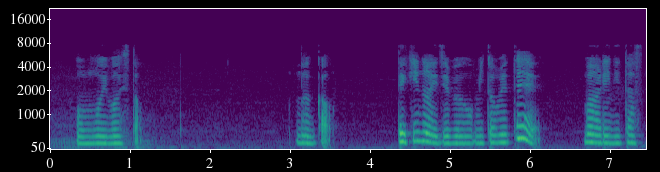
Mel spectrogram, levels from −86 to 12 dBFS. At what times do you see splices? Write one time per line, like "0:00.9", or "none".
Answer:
none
